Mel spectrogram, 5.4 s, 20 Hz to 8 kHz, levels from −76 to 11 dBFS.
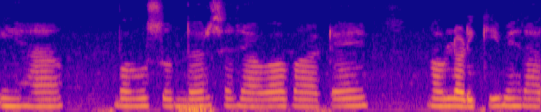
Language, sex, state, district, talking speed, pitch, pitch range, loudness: Bhojpuri, female, Uttar Pradesh, Deoria, 90 wpm, 195 Hz, 185-200 Hz, -19 LUFS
